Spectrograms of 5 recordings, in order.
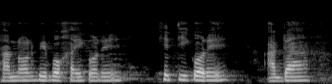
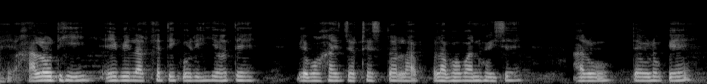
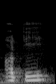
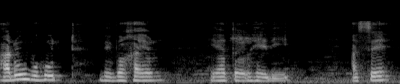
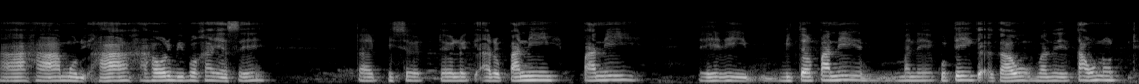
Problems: none marked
